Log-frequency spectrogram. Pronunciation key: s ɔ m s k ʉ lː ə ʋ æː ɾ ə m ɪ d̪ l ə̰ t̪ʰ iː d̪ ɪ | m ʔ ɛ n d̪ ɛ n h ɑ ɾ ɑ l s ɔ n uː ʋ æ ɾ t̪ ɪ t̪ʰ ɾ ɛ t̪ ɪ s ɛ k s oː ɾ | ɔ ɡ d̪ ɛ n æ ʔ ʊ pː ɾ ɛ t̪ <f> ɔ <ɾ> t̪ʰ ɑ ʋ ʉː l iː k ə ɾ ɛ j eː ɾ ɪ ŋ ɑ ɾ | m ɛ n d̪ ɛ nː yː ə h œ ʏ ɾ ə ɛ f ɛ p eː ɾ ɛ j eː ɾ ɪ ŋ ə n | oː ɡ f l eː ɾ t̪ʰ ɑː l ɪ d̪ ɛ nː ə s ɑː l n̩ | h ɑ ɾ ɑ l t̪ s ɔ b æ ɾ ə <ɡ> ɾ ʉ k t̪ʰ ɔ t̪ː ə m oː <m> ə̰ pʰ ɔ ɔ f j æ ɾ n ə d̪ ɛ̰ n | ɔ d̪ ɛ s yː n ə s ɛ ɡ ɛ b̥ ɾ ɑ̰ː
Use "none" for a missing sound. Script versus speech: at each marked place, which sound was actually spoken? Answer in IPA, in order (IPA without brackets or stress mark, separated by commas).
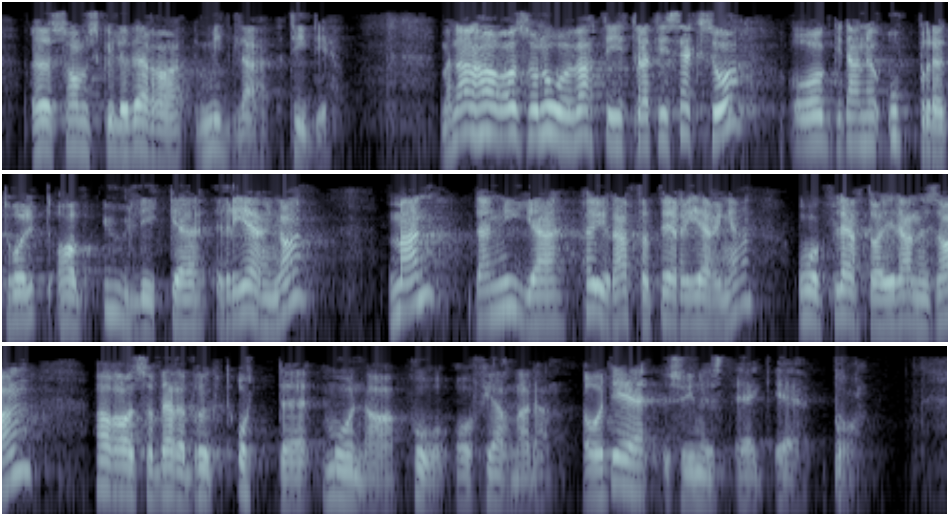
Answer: h, l, b, n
